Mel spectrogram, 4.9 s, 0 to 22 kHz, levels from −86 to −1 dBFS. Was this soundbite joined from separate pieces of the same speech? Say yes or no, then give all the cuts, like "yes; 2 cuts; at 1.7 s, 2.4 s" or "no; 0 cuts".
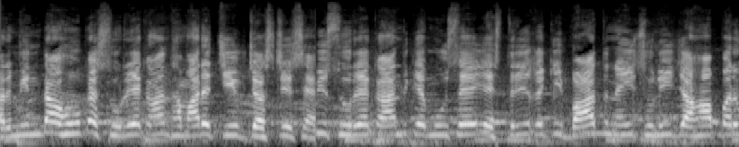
yes; 1 cut; at 2.1 s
